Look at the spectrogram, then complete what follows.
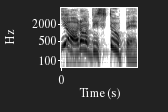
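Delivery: confident, slow Long Island voice. Imitating a confident mom from a story: Long Island mom impression. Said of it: "that's my best Long Island mom".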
